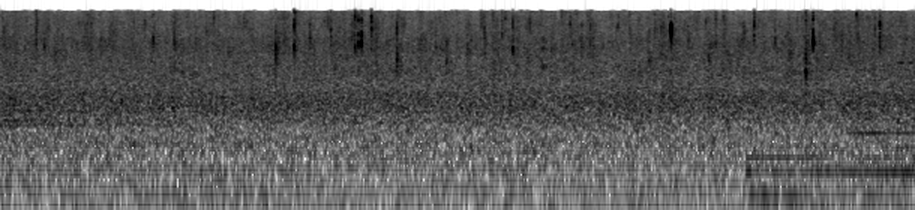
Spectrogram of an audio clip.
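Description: Steady rain falling on a surface, an even hiss with scattered sharp drop ticks. About six seconds in, music with low held notes starts under the rain.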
